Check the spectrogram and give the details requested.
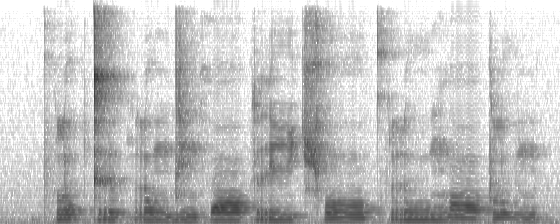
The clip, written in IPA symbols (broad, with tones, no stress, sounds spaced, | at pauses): pʰ l o˥˩ k̚ t r ɯ˨˩ k̚ r o˧ m d i˨˩ n f ɔː˧ k r iː˧ t͡ɕʰ oː˧ kʰ r uː˥˩ ŋ ɔː˦˥ k l u˧ n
